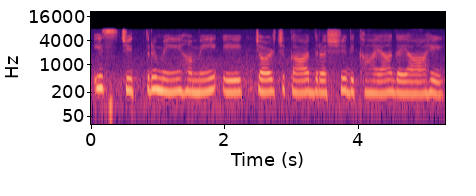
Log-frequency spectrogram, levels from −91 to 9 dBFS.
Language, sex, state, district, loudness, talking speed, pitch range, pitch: Hindi, female, Madhya Pradesh, Dhar, -15 LUFS, 125 wpm, 200-220 Hz, 205 Hz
